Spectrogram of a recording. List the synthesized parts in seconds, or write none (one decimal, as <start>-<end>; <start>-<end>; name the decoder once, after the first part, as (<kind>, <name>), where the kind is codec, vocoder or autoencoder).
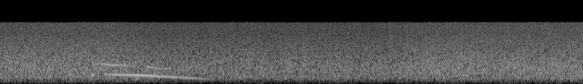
none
